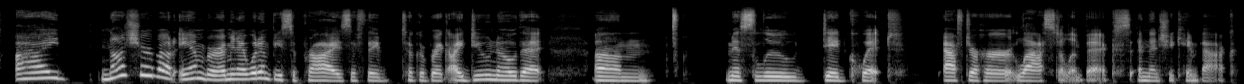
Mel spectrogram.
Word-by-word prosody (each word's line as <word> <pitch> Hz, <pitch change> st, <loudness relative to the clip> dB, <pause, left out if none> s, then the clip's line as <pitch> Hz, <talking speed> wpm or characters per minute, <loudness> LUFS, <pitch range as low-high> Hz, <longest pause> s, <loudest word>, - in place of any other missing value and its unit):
I 275 Hz, +2 st, +2 dB, 0.4 s
not 350 Hz, -, +2 dB
sure 430 Hz, -2 st, +3 dB
about 330 Hz, -9 st, +2 dB
Amber, 235 Hz, -3 st, +2 dB
I 210 Hz, -, +5 dB
mean, 240 Hz, +2 st, +3 dB
I 235 Hz, -, +4 dB
wouldn't 265 Hz, 0 st, +4 dB
be 220 Hz, -3 st, -1 dB
surprised 185 Hz, -4 st, 0 dB
if 175 Hz, -1 st, -7 dB
they 170 Hz, -1 st, -3 dB
took 190 Hz, -1 st, -7 dB
a 180 Hz, -, -2 dB
break. 175 Hz, -1 st, -2 dB
I 185 Hz, -, +3 dB
do 215 Hz, +5 st, 0 dB
know 200 Hz, -2 st, +3 dB
that, 180 Hz, -3 st, +2 dB, 0.5 s
um, 175 Hz, -1 st, +1 dB, 0.7 s
Miss 195 Hz, -2 st, +3 dB
Liu 185 Hz, -3 st, +1 dB, 0.2 s
did 180 Hz, -4 st, +2 dB
quit 290 Hz, -, -3 dB, 0.4 s
after 185 Hz, -1 st, +3 dB
her 170 Hz, -1 st, -1 dB
last 170 Hz, -1 st, 0 dB
Olympics, -, -, -5 dB
and 180 Hz, -, -2 dB
then 170 Hz, -, -4 dB
she -, -, -7 dB
came 90 Hz, 0 st, -6 dB
back. -, -, -9 dB
190 Hz, 165 wpm, -20 LUFS, 175-240 Hz, 0.7 s, I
